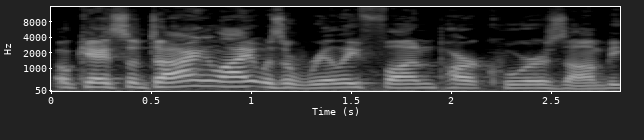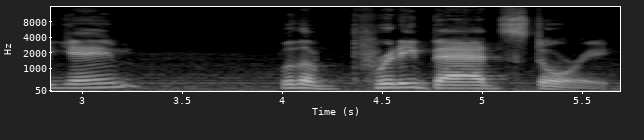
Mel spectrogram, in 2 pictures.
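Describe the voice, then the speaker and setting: This co-host rants casually on a podcast, fed up and forceful, cursing freely and repeating lines for effect. His voice is on the high side and a bit bright, with lively intonation at a moderate pace.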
